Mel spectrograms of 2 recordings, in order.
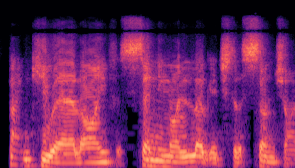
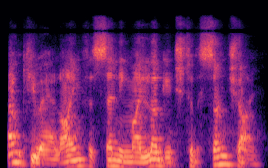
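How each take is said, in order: First: The tone sounds negative and displeased. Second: The tone sounds positive and upbeat. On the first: The customer is openly unhappy. "it's a, a negative tone" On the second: It may be meant sarcastically. "I may have said that in a positive tone"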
